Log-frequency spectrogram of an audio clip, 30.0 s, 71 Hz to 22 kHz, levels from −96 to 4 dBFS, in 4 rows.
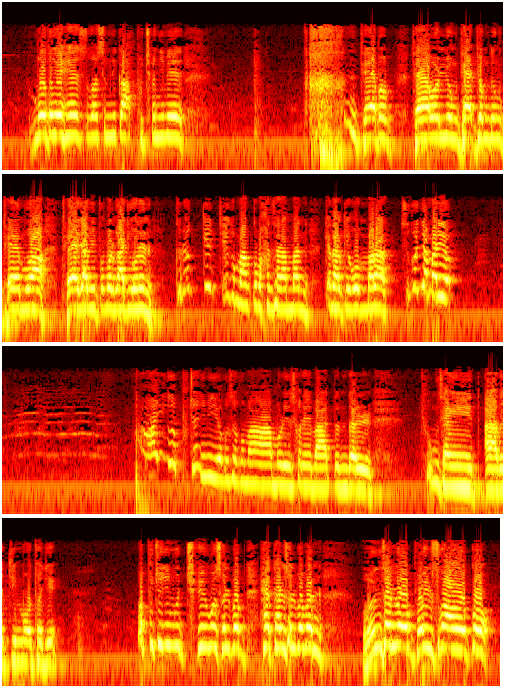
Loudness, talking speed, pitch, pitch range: -11 LUFS, 220 characters per minute, 215 Hz, 170-245 Hz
